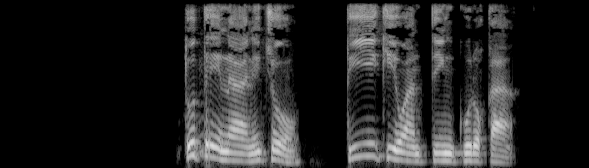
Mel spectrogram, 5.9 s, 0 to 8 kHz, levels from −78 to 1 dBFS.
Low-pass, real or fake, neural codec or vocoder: 7.2 kHz; real; none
